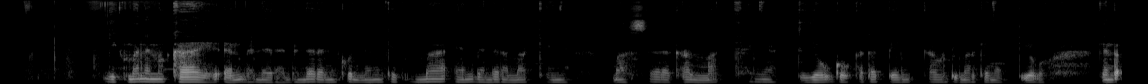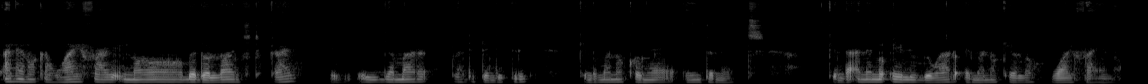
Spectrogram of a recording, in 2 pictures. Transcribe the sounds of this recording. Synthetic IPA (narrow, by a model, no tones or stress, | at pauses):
ɡikmanɛnɔkʰajɛɛnbɛndɛɾabɛndɛɾanikʰoneŋket͡ʃmaʔɛnbɛndɛɾamakʰɛɲa | masɛɾɛkʰalma̰kʰɛɲatioɡokatapiɲkauntimarkɛɲatɪoɡokendoʔanɛnɔkawajfajnɔbedolɔnt͡ʃtkaɛ | ḛiɡamartwɛntitwɛntit̪ɾi | kendomanɔkʰɔɲɔintanɛt | kendo̰ʔa̰nɛnoʔelubiwaɾɔ̰ʔɛmanɔkʰelɔwajfajnɔ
